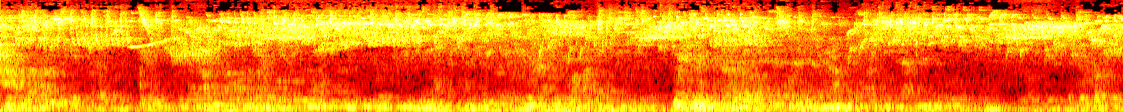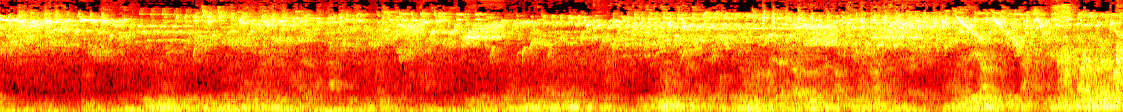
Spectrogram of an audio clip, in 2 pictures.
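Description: Caged European goldfinches singing, a dense, unbroken stream of high twittering song that runs on with overlapping phrases.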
